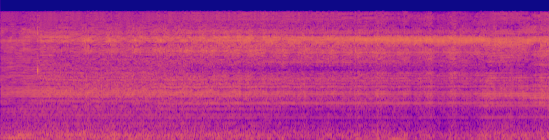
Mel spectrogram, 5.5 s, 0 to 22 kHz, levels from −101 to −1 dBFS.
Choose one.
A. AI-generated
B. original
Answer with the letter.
B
